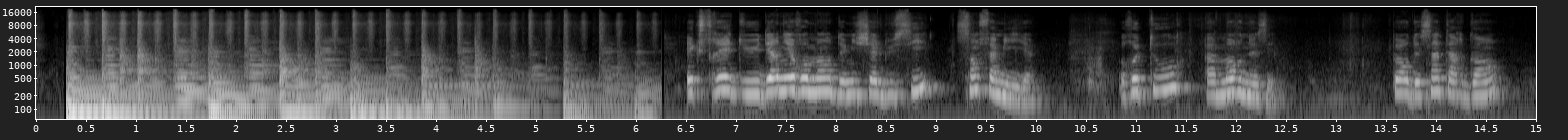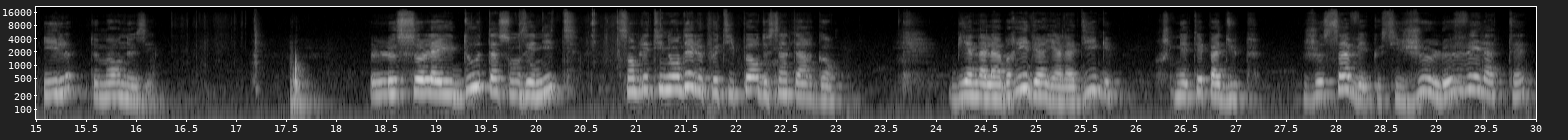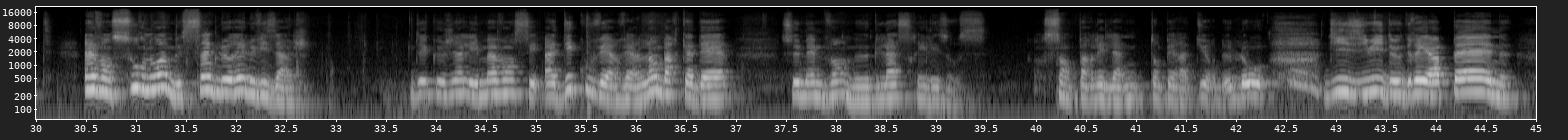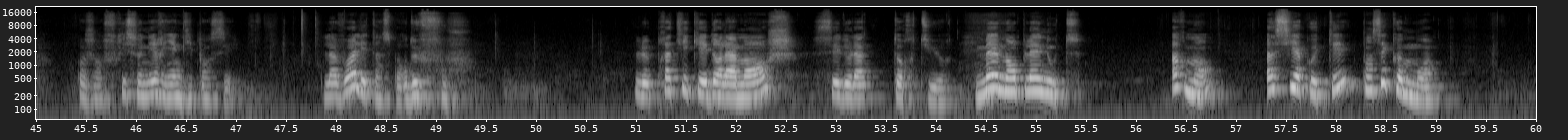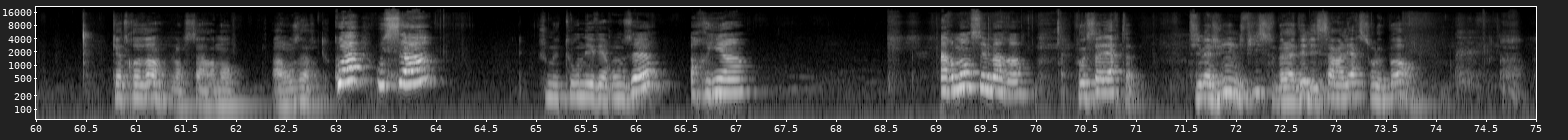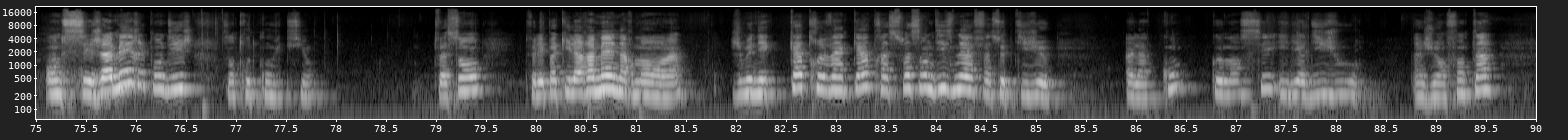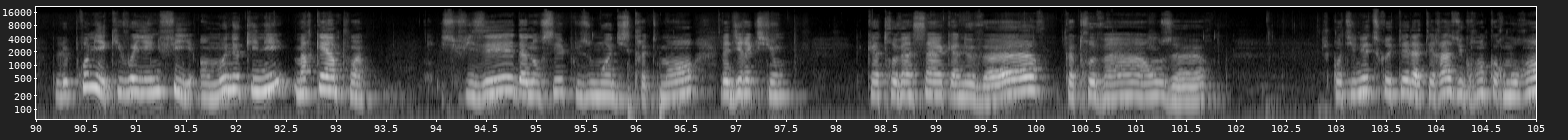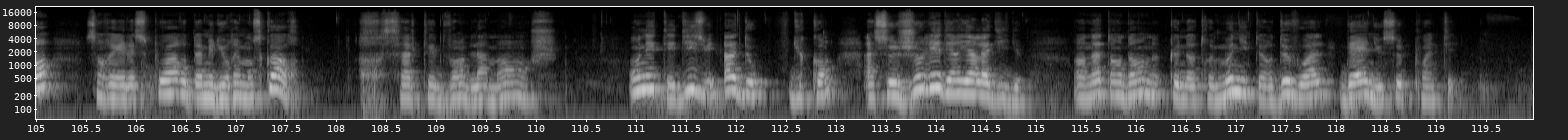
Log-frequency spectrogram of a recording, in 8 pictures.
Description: Les hauts parleurs de l’association « Lire à Saint-Lô » prêtent leurs voix sur MDR! Cette fois-ci, ils nous lisent les extraits des livres suivants :  « Sans feuille » de Michel Bussi et « Canisy » de Jean Follain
